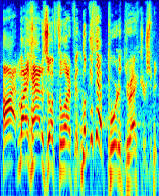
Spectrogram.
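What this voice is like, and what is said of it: Strong regional accent. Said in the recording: “That accent. I hate that accent. I can't get rid of the accent.”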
